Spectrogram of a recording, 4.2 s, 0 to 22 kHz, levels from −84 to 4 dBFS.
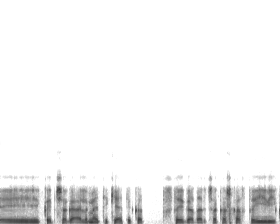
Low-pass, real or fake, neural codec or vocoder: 7.2 kHz; real; none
